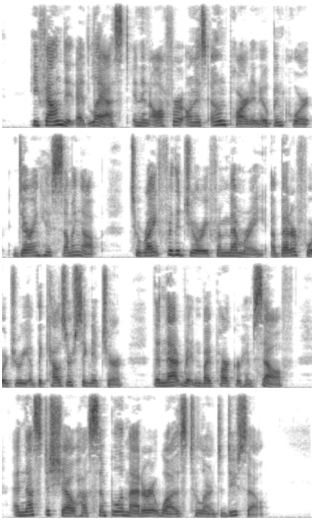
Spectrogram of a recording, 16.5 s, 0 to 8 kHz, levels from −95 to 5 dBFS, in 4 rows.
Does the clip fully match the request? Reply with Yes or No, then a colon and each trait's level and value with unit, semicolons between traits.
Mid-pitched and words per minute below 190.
No: medium, 180 Hz; average, 195 wpm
